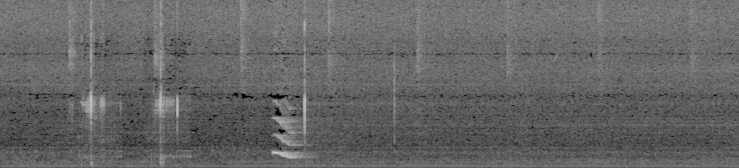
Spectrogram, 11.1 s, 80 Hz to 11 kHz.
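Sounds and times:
baby monkey crying: 4.1 - 4.8.

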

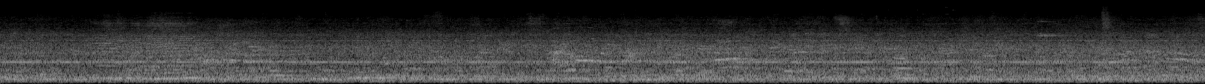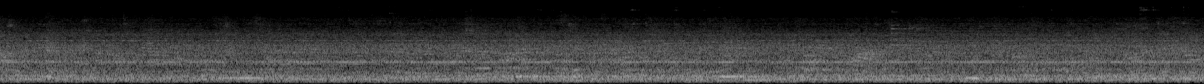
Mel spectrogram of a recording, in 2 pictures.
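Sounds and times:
train rumbling in tunnel: 0.0 - 24.0.

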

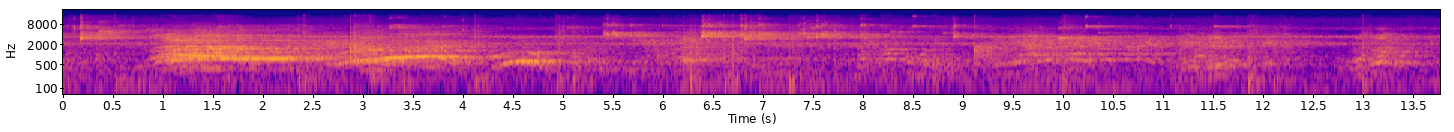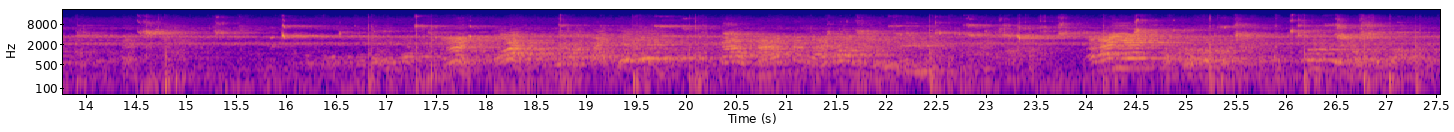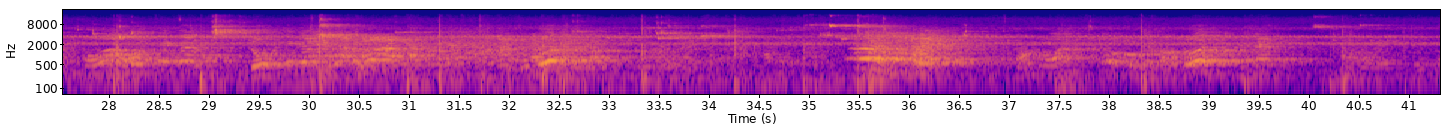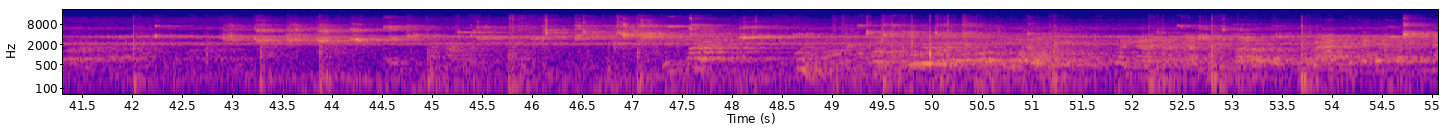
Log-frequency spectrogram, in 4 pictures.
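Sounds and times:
players calling out and talking: 0.0 - 55.0.

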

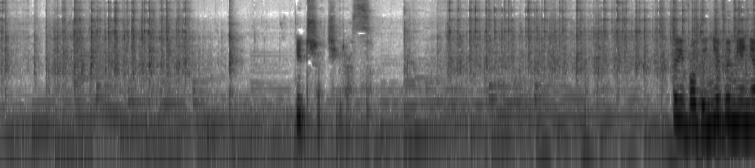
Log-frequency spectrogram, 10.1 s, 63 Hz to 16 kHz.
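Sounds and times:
metal stirrer rattling in cup: 0.0 - 3.2, 5.4 - 10.0.

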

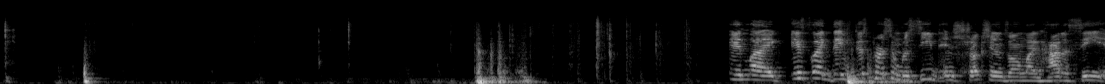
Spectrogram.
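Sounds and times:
cards handled on wooden desk: 5.3 - 7.0.

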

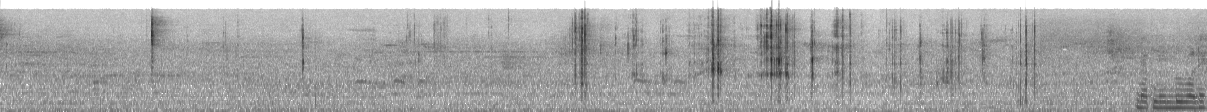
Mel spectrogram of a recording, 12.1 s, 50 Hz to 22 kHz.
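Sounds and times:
chewing crunchy food: 3.9 - 10.7.

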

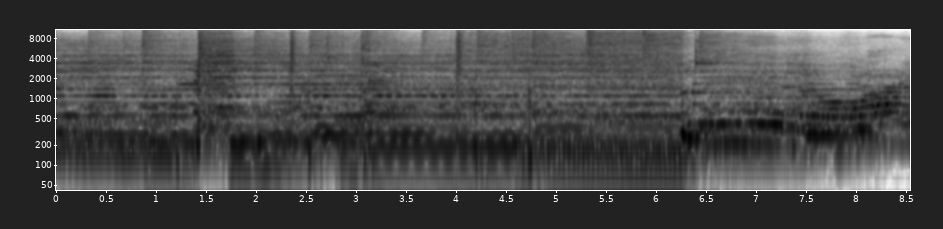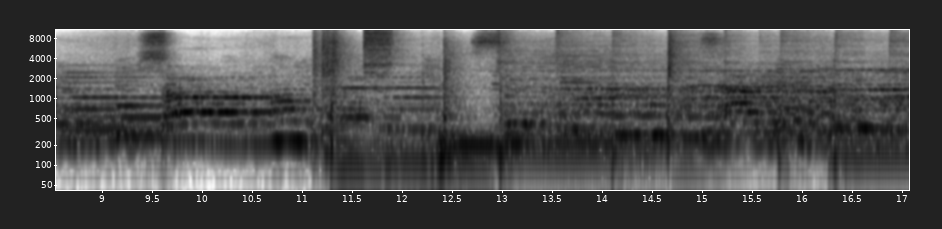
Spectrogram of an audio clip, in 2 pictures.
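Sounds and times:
rock band playing: 0.0 - 17.0
sustained keyboard and guitar notes: 0.0 - 17.0.

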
